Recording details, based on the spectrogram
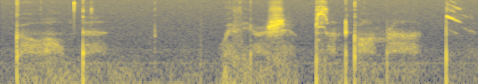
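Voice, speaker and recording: A whisper at a very slow pace over noticeable background noise. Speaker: ASMR creator. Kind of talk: whispered ASMR reading of an epic poem. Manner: whispered, relaxing.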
